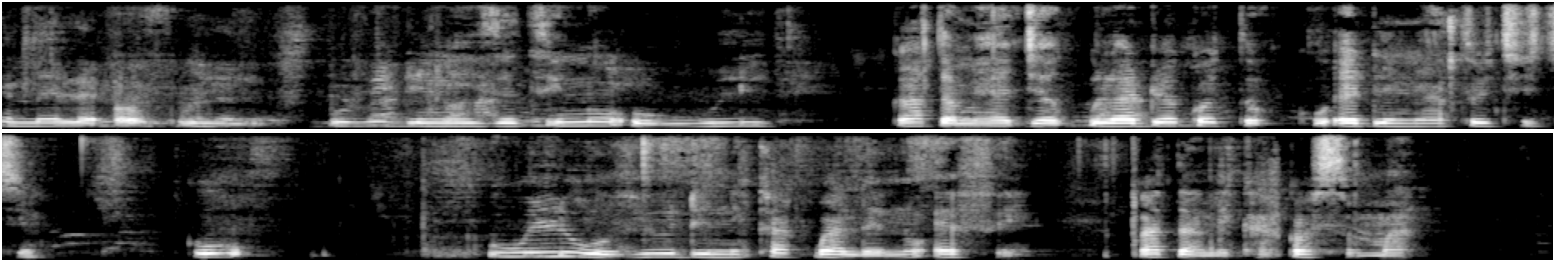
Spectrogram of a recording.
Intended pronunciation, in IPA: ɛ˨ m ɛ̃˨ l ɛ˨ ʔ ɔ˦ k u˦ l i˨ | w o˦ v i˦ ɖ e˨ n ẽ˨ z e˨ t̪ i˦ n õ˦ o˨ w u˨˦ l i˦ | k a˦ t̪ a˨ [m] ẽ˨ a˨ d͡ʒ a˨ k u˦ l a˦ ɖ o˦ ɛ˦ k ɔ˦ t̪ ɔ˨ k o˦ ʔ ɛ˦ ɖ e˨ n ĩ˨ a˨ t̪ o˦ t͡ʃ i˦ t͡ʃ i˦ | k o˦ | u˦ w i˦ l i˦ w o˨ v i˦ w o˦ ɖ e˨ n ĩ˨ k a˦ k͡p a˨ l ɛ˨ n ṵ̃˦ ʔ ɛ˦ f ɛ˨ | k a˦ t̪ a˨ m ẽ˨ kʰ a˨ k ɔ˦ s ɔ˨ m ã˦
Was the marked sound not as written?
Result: no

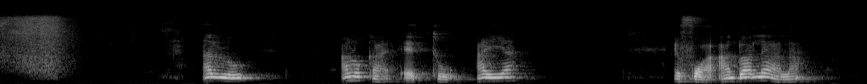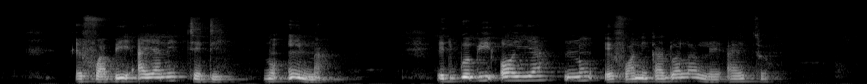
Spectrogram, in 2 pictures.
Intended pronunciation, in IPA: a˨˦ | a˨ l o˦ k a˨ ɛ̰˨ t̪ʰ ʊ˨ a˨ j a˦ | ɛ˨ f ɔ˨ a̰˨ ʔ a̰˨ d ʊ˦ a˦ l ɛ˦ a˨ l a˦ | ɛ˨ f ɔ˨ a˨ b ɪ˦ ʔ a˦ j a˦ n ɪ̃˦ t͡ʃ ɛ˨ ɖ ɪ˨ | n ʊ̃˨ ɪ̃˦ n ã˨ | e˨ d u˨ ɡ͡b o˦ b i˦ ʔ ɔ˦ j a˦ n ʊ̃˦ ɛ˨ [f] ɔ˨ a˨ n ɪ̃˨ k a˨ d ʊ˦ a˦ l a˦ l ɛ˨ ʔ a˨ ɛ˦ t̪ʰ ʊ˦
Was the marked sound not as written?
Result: no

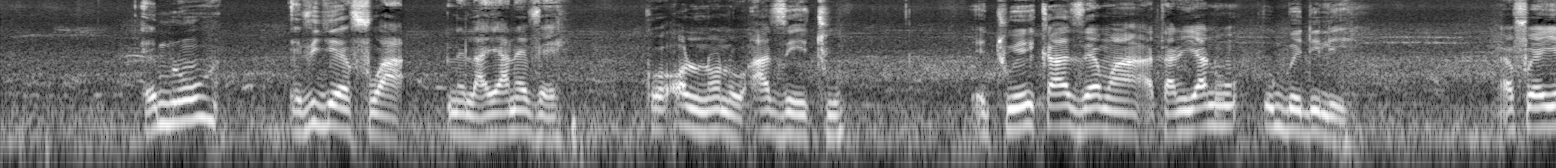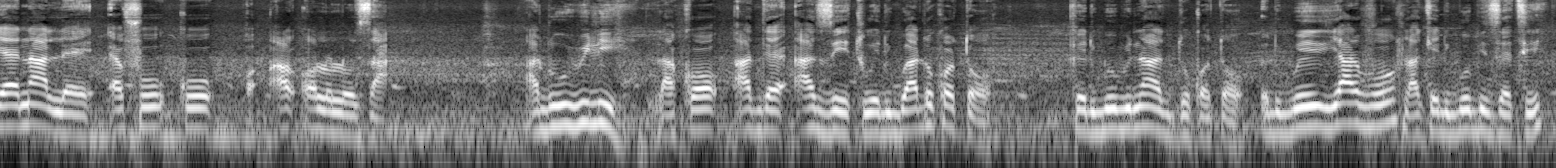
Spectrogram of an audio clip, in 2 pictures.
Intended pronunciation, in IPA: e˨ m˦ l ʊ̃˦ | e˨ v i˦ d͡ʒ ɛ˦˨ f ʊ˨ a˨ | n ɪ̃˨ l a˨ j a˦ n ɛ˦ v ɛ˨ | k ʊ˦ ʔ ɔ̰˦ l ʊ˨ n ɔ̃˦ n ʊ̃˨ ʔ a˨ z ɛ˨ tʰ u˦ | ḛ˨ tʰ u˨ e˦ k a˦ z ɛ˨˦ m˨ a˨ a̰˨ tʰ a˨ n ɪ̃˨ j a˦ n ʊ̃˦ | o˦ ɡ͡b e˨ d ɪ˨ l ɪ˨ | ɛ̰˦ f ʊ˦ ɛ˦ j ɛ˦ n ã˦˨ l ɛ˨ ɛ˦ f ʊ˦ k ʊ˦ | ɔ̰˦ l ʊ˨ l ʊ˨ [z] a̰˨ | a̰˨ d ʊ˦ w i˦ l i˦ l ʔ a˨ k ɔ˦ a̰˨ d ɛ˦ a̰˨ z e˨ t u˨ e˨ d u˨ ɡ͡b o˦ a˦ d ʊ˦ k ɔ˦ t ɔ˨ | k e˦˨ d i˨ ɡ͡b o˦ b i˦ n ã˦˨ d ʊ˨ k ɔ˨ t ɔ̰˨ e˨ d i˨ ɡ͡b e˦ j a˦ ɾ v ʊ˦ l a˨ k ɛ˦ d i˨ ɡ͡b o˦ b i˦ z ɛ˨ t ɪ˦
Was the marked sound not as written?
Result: no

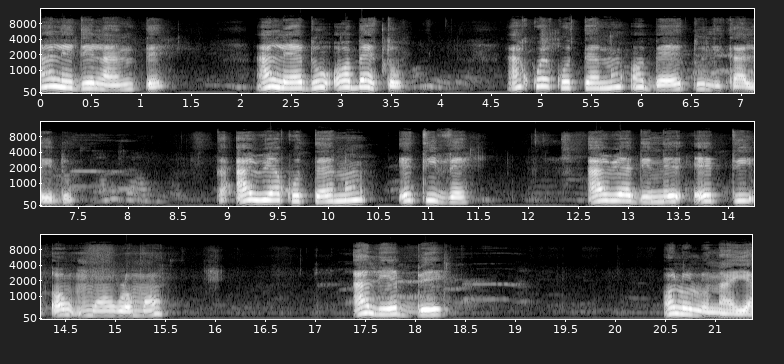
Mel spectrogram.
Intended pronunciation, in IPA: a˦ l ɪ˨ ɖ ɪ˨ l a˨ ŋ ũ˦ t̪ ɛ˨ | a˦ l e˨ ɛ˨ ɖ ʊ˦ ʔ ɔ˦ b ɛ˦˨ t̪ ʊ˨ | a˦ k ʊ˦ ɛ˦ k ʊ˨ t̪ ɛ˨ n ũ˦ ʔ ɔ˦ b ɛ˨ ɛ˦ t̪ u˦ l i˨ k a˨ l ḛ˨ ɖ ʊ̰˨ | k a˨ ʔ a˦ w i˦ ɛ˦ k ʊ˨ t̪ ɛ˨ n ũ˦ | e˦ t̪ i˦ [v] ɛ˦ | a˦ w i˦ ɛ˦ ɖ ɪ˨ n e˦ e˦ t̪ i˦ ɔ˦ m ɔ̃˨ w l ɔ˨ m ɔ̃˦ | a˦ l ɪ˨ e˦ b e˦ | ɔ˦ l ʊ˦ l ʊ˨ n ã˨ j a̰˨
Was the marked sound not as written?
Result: no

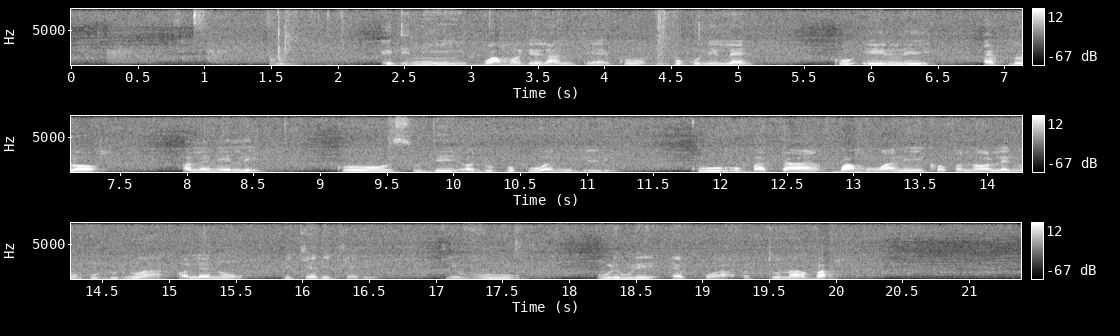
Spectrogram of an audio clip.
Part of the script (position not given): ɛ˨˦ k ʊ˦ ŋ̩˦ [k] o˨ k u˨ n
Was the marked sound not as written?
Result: yes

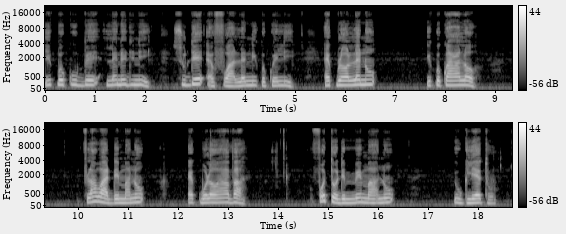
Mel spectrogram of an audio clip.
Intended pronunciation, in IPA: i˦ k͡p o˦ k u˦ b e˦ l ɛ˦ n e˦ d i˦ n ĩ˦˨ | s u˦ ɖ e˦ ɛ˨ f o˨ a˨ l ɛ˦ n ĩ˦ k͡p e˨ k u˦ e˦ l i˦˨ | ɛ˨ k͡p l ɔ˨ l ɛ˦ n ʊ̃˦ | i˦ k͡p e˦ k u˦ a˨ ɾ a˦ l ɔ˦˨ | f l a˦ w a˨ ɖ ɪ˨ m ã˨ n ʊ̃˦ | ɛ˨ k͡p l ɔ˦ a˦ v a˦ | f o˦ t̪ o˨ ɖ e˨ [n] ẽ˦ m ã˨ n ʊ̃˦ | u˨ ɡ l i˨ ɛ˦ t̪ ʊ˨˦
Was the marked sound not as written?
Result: yes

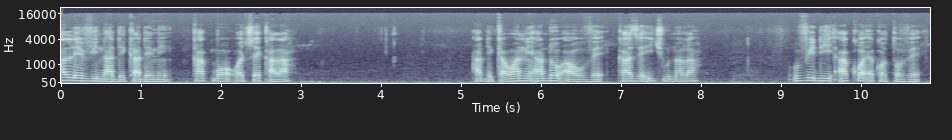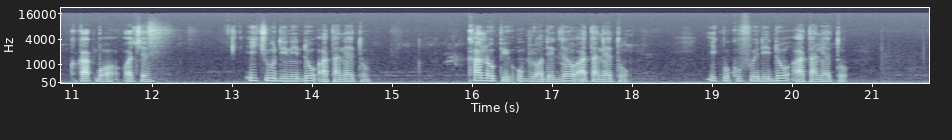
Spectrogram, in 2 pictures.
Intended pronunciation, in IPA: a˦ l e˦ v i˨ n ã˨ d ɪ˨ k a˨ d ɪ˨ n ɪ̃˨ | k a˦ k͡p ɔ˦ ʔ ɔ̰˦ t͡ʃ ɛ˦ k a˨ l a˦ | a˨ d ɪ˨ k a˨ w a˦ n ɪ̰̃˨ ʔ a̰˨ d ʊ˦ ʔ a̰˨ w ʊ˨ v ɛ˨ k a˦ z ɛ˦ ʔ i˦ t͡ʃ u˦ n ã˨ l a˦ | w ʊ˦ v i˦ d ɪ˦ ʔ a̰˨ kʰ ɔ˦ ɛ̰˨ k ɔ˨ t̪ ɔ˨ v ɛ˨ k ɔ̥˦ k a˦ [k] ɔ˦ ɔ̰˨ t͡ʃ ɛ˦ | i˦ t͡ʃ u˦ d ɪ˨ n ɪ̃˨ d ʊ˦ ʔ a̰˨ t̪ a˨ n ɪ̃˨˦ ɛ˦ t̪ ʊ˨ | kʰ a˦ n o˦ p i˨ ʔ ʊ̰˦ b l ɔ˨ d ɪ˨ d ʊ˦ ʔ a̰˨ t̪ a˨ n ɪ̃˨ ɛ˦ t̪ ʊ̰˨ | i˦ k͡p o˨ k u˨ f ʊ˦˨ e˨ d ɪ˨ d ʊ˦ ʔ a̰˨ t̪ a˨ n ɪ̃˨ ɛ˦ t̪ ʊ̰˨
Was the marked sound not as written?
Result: yes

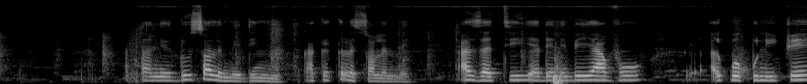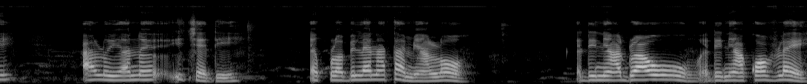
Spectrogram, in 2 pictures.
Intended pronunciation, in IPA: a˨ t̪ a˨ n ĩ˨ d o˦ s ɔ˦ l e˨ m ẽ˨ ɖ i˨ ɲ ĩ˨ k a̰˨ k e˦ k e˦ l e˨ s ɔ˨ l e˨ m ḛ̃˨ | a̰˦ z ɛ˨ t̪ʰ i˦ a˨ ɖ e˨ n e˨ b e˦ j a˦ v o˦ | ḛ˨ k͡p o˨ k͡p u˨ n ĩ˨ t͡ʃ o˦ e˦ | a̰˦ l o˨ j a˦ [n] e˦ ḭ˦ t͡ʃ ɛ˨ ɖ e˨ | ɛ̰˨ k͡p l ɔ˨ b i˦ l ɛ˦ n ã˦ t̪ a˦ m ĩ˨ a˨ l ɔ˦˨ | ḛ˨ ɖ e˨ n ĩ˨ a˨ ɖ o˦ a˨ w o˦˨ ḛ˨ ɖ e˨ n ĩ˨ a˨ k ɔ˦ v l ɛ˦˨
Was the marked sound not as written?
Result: no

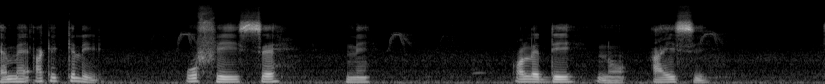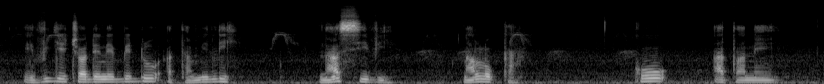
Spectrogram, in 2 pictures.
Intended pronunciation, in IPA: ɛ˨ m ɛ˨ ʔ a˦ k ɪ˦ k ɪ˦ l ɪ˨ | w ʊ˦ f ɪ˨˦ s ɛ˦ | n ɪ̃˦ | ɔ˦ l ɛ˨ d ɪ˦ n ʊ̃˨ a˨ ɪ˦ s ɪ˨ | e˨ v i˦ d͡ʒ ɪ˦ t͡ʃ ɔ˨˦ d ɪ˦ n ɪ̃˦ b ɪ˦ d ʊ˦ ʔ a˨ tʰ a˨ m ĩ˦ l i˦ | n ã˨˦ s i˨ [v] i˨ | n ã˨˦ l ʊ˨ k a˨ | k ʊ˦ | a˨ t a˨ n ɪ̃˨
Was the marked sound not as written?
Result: no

